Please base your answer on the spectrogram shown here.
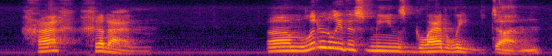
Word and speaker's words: graag gedaan: Here's a good way to practice your G's. This is pronounced graag gedaan. Graag gedaan.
